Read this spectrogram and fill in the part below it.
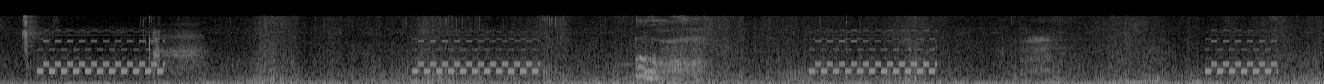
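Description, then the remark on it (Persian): A telephone rings in four evenly spaced bursts, each a bright warbling electronic trill lasting about a second and a half, separated by pauses, over a faint background hum. “خودت جواب بده دیگه، من حال تلفن جواب دادنم ندارم.”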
